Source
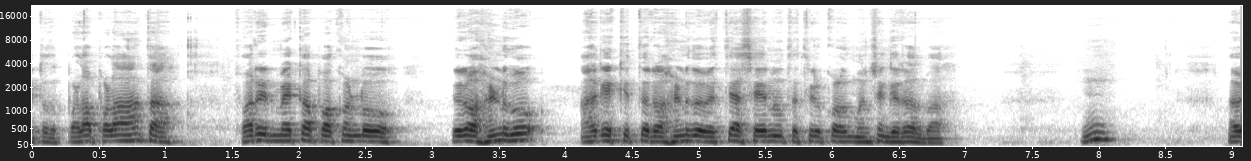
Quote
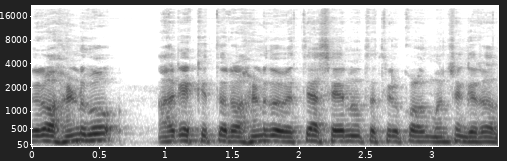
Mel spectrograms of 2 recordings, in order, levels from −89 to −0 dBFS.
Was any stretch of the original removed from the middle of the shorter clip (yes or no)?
no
